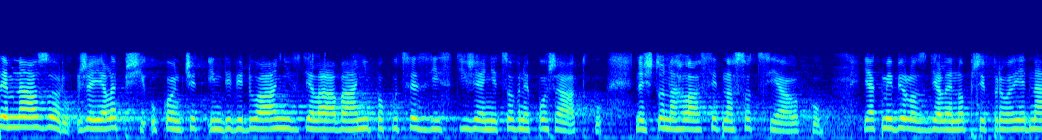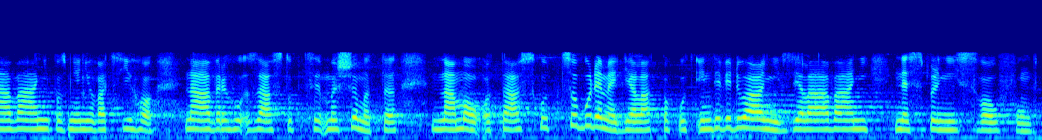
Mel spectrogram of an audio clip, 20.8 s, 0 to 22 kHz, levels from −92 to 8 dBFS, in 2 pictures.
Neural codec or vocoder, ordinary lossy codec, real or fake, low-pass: none; MP3, 48 kbps; real; 5.4 kHz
